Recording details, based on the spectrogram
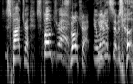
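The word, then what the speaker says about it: Spotrac: It is Spot Rack. Tell us, is that correct? – It's Spot Track. So it's like, take the word spot and the word track and mash them all together.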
